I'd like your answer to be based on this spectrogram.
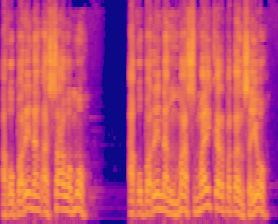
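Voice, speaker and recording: Lalaking gumaganap na palabang asawang babaeng pinagtaksilan, mataas ang tono. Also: male voice, high voice, normal speed, a little mellow, no echo, voice pushed up, lightly acted. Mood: furious, defiant. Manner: pleading and accusing, emphatic. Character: anguished, defiant betrayed wife, adult woman. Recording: music bed under the voice.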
